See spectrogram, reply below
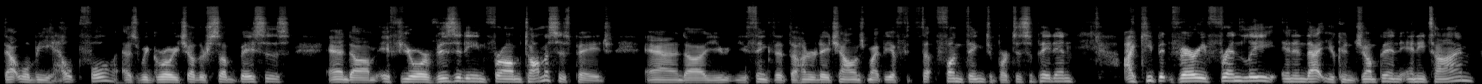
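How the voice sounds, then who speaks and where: A man with a bright, forceful voice hosts a casual interview. The recording is dry and close, and he sounds upbeat and keen to promote, often stumbling over the first words of a sentence. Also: mid-range voice, normal speed, dry recording. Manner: upbeat, promotional, stammers on starts. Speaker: interview host.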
